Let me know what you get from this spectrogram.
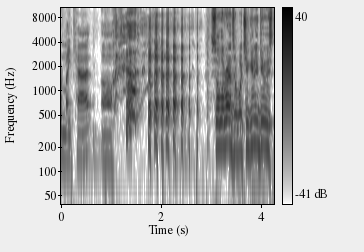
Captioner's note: laughing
